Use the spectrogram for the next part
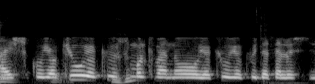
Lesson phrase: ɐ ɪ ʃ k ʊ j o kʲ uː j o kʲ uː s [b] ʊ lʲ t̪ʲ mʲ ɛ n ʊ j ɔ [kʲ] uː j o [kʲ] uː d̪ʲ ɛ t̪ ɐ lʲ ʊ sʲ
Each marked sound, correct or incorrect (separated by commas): incorrect, correct, correct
